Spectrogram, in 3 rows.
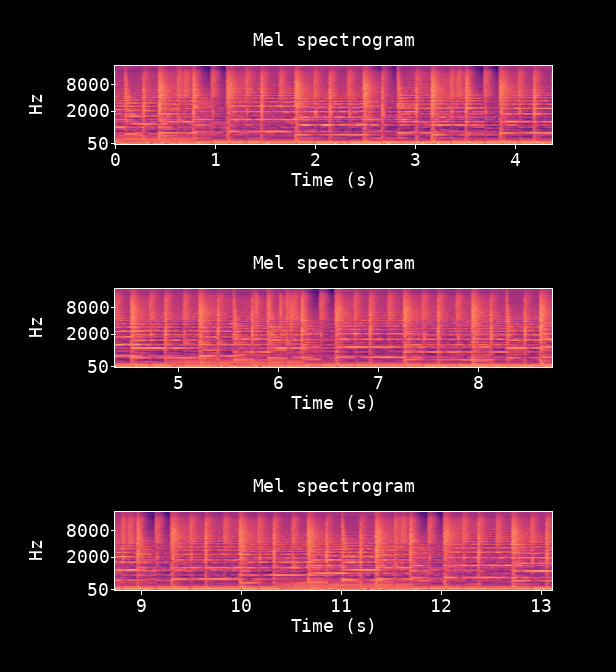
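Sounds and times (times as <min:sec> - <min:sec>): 
game music: 0:00.0 - 0:13.1.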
